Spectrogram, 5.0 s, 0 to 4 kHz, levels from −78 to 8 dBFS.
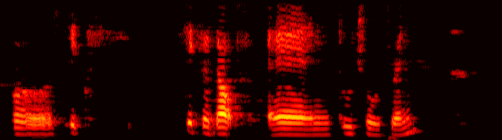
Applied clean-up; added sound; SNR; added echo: classical method Wiener filter.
